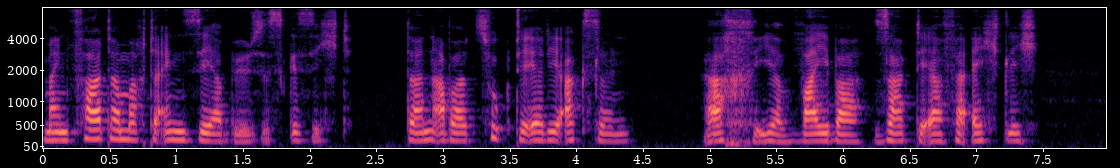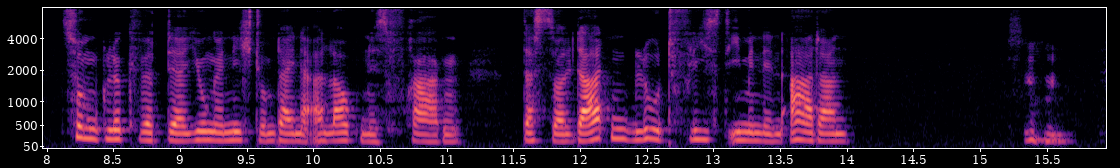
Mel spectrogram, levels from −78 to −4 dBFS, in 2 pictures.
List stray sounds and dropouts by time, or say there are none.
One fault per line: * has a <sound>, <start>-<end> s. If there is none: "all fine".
* has a laugh, 15.2-15.8 s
